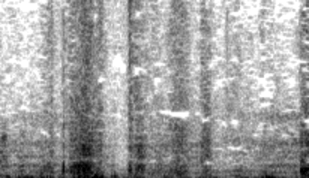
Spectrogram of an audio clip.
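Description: Faint rustling and scraping of handling noise, a few short scrapes and clicks, as a large pike is picked up off the snow and hooked onto a hand scale.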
